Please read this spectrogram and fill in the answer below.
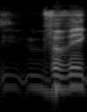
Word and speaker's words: Vivek: It's Vivek like cake.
